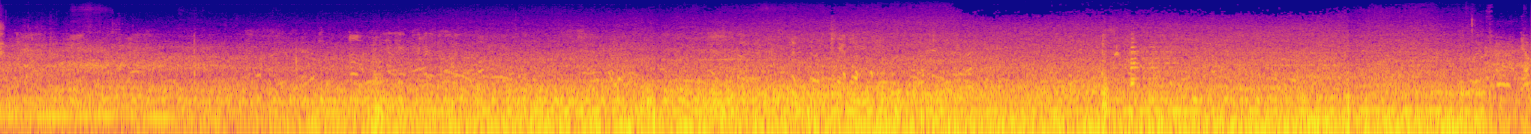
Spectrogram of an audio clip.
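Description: Pickup truck engines running with a steady low engine note as the trucks roll slowly past.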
